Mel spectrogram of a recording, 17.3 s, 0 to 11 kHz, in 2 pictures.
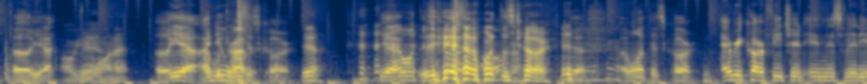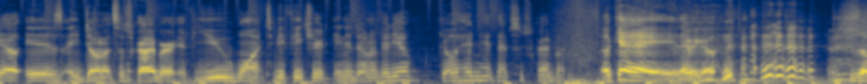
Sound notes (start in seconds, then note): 3.5 chuckles; 14.2 air whooshing; 15.6 both laughing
